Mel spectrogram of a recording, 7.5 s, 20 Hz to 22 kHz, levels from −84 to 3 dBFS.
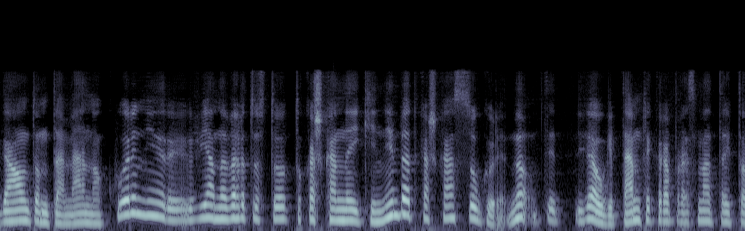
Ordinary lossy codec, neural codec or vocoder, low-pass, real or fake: AAC, 48 kbps; codec, 16 kHz, about 1 kbps, DyCAST, with the encoder's durations; 7.2 kHz; fake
